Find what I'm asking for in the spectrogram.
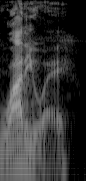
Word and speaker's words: Nwadiwe: Nwadiwe.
